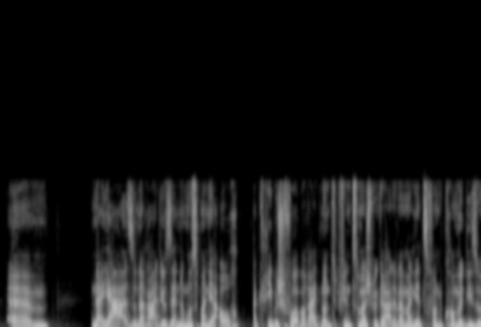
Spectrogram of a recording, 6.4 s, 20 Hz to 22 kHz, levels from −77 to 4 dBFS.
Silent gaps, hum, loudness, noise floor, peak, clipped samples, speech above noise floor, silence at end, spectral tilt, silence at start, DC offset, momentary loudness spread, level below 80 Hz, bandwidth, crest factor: none; none; -23 LUFS; -45 dBFS; -6 dBFS; under 0.1%; 22 dB; 0 s; -5 dB/octave; 0.1 s; under 0.1%; 6 LU; -50 dBFS; 10.5 kHz; 18 dB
